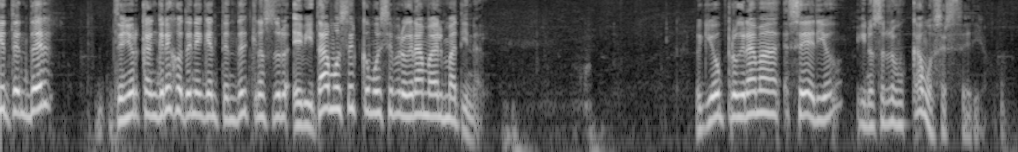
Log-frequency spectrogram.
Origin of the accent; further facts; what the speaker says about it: Concepción, Biobío, Chile; Ay, yo soy de Concepción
